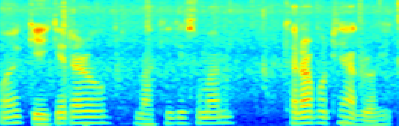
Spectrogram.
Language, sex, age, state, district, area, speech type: Assamese, male, 18-30, Assam, Jorhat, urban, spontaneous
